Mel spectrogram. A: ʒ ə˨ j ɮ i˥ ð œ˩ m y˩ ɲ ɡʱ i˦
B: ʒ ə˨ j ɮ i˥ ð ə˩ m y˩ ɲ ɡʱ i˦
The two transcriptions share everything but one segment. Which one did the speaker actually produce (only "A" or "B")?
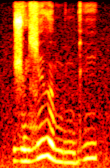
A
